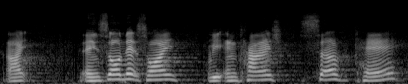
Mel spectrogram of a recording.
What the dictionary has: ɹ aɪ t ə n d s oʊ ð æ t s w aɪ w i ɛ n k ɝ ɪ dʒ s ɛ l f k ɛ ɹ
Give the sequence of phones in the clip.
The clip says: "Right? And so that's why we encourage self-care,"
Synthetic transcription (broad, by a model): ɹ aɪ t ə n s oʊ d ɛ t s w aɪ w i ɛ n k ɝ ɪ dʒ s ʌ f k ɛ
